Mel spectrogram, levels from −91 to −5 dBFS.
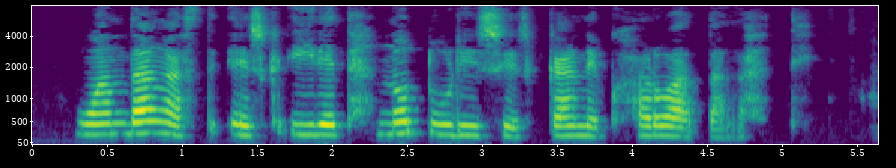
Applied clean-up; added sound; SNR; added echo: none; none; none; none.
